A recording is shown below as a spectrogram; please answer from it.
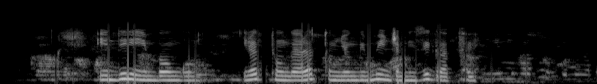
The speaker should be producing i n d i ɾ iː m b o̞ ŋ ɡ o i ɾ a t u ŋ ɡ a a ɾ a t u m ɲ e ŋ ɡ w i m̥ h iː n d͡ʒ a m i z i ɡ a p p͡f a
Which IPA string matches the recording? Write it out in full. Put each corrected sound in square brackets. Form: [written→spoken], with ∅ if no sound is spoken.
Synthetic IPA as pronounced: i n d i ɾ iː m b o̞ ŋ ɡ o i ɾ a t [u→uː] ŋ ɡ a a ɾ a t u m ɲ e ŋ ɡ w i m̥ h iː n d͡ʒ a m i z i ɡ a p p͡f [a→e]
